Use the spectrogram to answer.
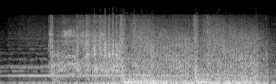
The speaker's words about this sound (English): Suddenly, lights blaze into life on the forklift, and it zooms along the factory floor, carrying a wooden crate on its forks.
